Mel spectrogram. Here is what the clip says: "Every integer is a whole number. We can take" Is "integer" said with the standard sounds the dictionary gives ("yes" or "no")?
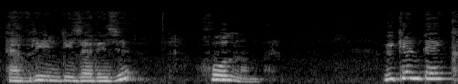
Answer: no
